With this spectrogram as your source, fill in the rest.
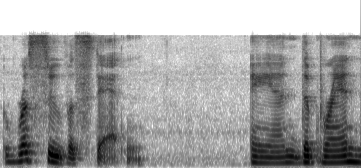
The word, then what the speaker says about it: rosuvastatin: It is pronounced rosuvastatin.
